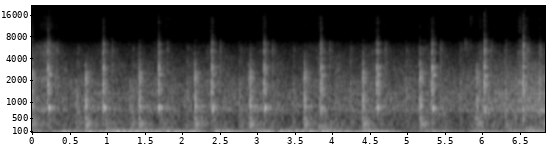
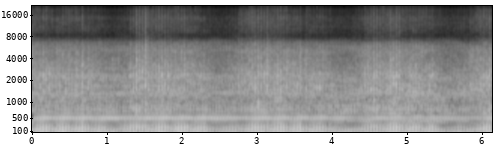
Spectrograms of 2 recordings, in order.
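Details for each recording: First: Petter AC1 diesel on a Kango generator, probably late 1970s, idle for years outdoors, first start attempt near freezing, decompression lever feeling odd: slow steady cranking about three beats a second, then harder, quicker bangs as it intermittently tries to catch. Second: Petter AC1 single-cylinder diesel on a Kango generator, probably late 1970s, idle for years outdoors, started near freezing: a steady chugging beat with a slow rhythmic swell as the engine keeps itself running. Diesel engine running.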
